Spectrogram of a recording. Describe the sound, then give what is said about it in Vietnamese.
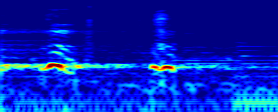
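A boy crying as he sits beside a banyan tree until dark: two short, wavering wails or sobs, the second following about half a second after the first, fairly faint and alone without speech. “Chú ngồi đó mà khóc cho đến khi trời tối mới từ giã cây đa mà vào trong.”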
